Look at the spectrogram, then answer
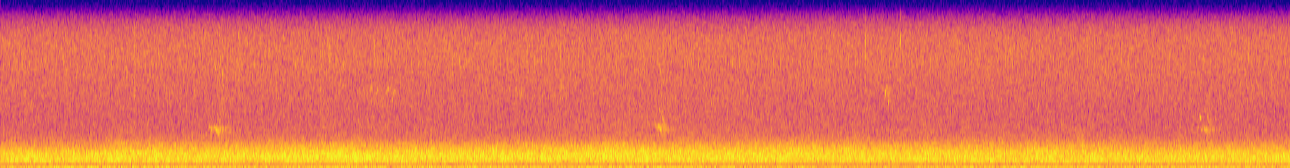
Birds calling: Northern Flicker (Colaptes auratus)

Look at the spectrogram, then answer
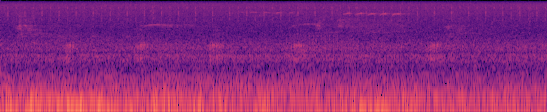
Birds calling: unidentified bird, Common Grackle (Quiscalus quiscula)

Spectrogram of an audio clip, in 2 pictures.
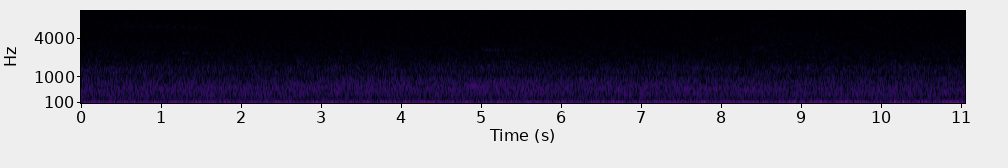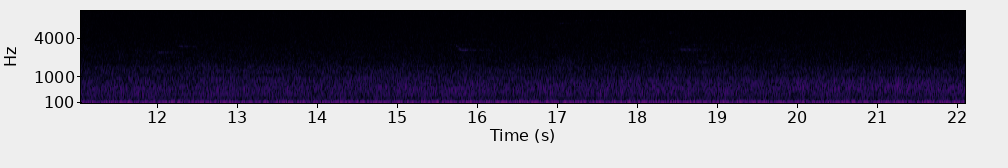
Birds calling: Downy Woodpecker (Dryobates pubescens), Song Sparrow (Melospiza melodia), Wood Thrush (Hylocichla mustelina)

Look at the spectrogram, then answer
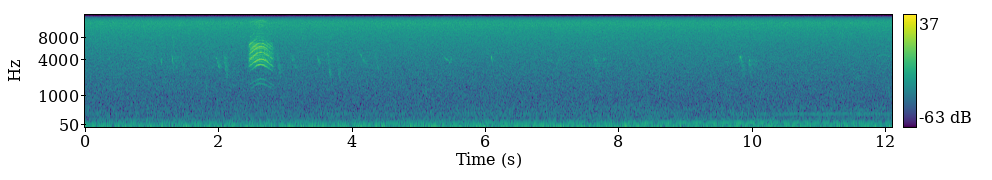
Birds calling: Hawaii Amakihi (Chlorodrepanis virens), Eurasian Skylark (Alauda arvensis)

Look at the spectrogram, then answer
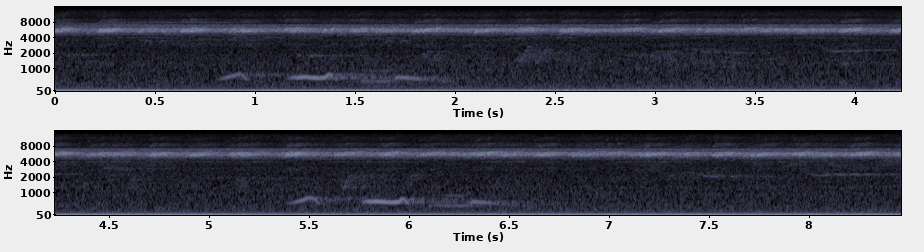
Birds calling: Black-faced Antthrush (Formicarius analis), unidentified bird, Russet-backed Oropendola (Psarocolius angustifrons), Hauxwell's Thrush (Turdus hauxwelli)

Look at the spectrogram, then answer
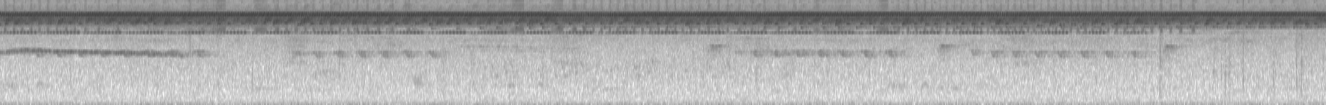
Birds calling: Plumbeous Pigeon (Patagioenas plumbea), Goeldi's Antbird (Akletos goeldii), Rufous-fronted Antthrush (Formicarius rufifrons), Black-faced Antthrush (Formicarius analis), Thrush-like Wren (Campylorhynchus turdinus), unidentified bird

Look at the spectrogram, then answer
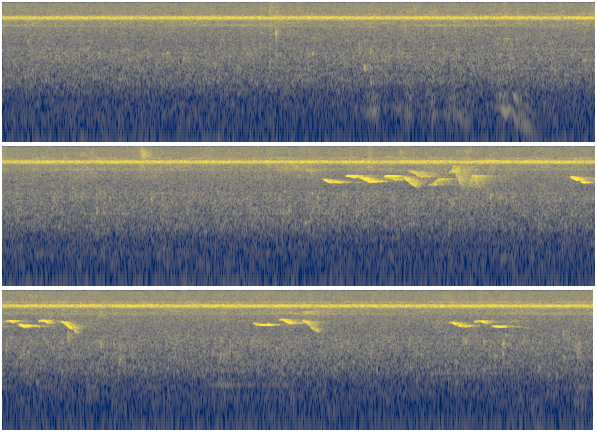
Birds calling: Rufous-breasted Wren (Pheugopedius rutilus)

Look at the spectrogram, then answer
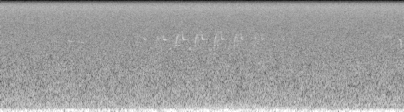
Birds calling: Hawaii Amakihi (Chlorodrepanis virens)

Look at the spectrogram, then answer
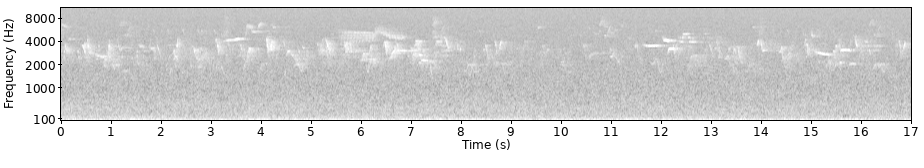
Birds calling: Hermit Thrush (Catharus guttatus), Pacific-slope Flycatcher (Empidonax difficilis), Black-headed Grosbeak (Pheucticus melanocephalus), Orange-crowned Warbler (Leiothlypis celata)

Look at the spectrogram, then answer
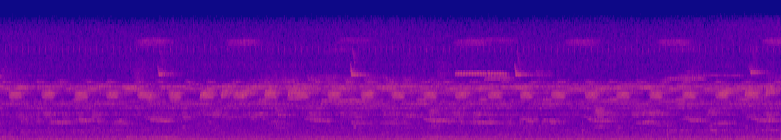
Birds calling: White-winged Becard (Pachyramphus polychopterus), unidentified bird, Black-billed Thrush (Turdus ignobilis), Undulated Tinamou (Crypturellus undulatus)

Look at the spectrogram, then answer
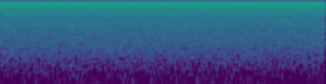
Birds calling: unidentified bird, American Pipit (Anthus rubescens)

